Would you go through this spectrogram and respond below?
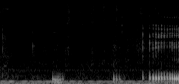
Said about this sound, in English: I was just saying okay because you just belched.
